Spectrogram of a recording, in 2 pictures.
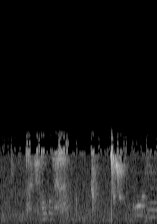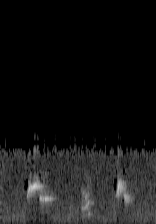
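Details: Pet African grey parrot imitating speech: muffled speech-like syllables come first, then clear whistled notes that slide down or rise and fall, over a faint hiss.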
